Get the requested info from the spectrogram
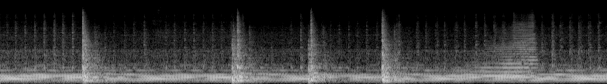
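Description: Marching band playing a sustained wind chord, punctuated by four loud percussion hits that ring on: one about a second in, then three more less than a second apart around the middle.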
